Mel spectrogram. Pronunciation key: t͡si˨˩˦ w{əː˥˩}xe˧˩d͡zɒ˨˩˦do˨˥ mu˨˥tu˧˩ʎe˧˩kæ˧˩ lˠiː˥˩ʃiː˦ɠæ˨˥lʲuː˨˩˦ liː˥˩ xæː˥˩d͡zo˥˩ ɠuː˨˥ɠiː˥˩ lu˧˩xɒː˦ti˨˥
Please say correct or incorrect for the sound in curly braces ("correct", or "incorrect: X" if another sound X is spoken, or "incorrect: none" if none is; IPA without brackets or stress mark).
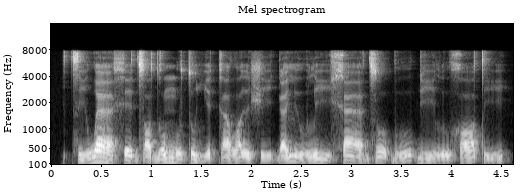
incorrect: æː˥˩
